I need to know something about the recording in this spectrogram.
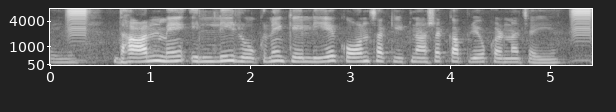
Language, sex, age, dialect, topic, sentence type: Hindi, female, 31-35, Marwari Dhudhari, agriculture, question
